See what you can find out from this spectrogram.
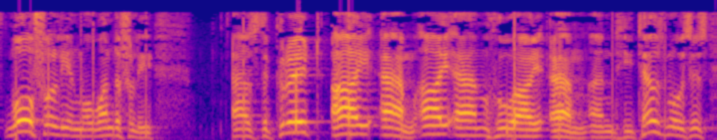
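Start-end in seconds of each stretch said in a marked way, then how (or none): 2.3-5.9 proclaiming. Acted. Preacher proclaiming God's name.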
